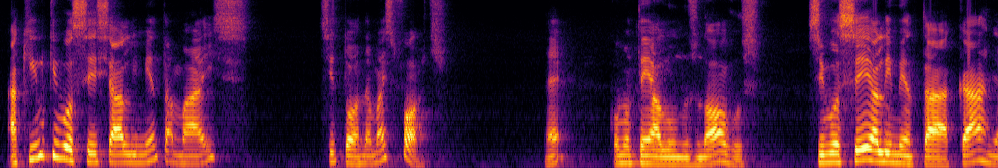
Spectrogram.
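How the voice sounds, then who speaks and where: Brazilian male Bible teacher, slightly high voice, plain and repetitive classroom delivery. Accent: Brazilian Portuguese. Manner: plain-spoken, repeats key phrases, checks in with listeners. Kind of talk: opening prayer and classroom teaching. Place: classroom before students.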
